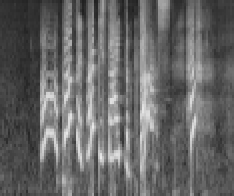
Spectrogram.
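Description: A high-pitched voice giving a quick run of about eight short yips and squeals, each rising and falling in pitch, starting about half a second in.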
